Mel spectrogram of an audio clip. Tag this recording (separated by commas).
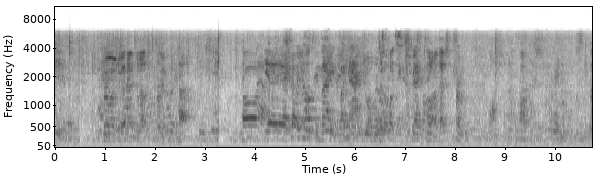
Speech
